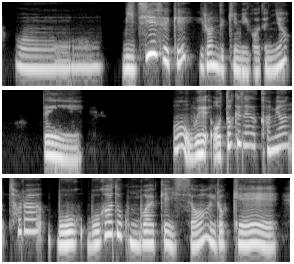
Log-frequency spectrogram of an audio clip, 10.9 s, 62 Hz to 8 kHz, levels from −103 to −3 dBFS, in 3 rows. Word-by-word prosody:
어 180 0 -5 0.3
미지의 175 - +7
세계? 290 +2 -1
이런 205 +2 +1
느낌이거든요. 160 - -4 0.5
네. 160 -5 +1 1.1
어 270 0 +1
왜 195 +4 +4
어떻게 320 - +2
생각하면 320 -2 -3
철학, 365 +1 -3
뭐 180 +1 +4
뭐가 180 - +1
더 315 -2 0
공부할 185 -6 0
게 180 +1 -3
있어? 175 +6 -2
이렇게 175 -2 0
185 Hz, 215 characters per minute, -19 LUFS, 170-260 Hz, 1.1 s, 미지의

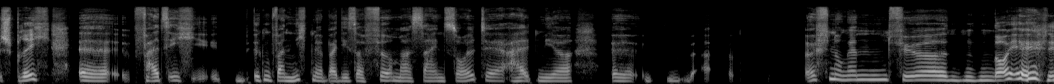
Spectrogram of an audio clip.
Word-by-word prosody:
sprich, 185 +6 +6 0.3
äh, 165 -3 +1 0.2
falls 170 +1 +2
ich 180 -1 0 0.2
i - - -14 0.3
irgendwann 180 -4 -3
nicht 205 +4 -2
mehr 165 -3 -6
bei 155 0 -4
dieser 155 +1 -1
Firma 165 0 -1
sein 155 +1 +2
sollte, 170 +2 +2
halt 155 +4 -4
mir, 155 -1 -5 0.4
äh, 155 -2 -6 0.3
b - - -15
a - - -14 0.9
Öffnungen 220 -2 0
für 205 0 +2
n 185 0 -4
neue 250 +7 +6
180 Hz, 125 wpm, -27 LUFS, 160-205 Hz, 0.9 s, sprich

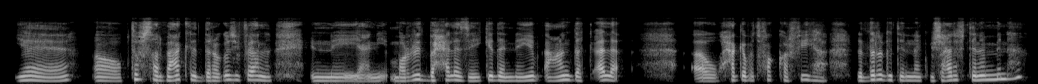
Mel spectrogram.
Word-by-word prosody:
ياه! 185 -1 0 0.2
آه، 170 -3 +1
بتوصل 205 +2 +2
معاك 210 +3 +3
للدرجة 175 +1 0
دي 210 -1 0
فعلًا 200 -3 +1 0.4
إن 170 0 0
يعني 80 - -1
مرّيت 170 +7 +1
بحالة 200 +2 +3
زي 165 -3 -1
كده 195 +1 +1
إن 175 0 -2
يبقى 175 -1 0
عندك 185 -3 0
قلق 190 +2 +4 0.7
أو 150 -1 +1
حاجة 195 +4 +2
بتفكّر 195 0 -5
فيها 185 -3 -4 0.3
لدرجة 200 +3 +1
إنك 180 -1 -2
مش 175 +1 +2
عارف 195 +3 +1
تنام 205 +1 +2
منها؟ 245 +9 -1
185 Hz, 155 wpm, -25 LUFS, 170-205 Hz, 0.7 s, قلق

